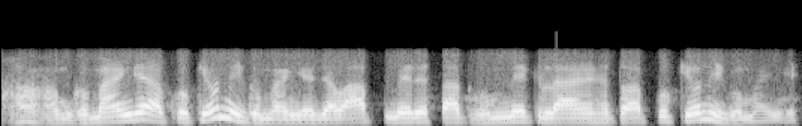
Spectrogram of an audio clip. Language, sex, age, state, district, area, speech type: Hindi, male, 45-60, Bihar, Madhepura, rural, conversation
